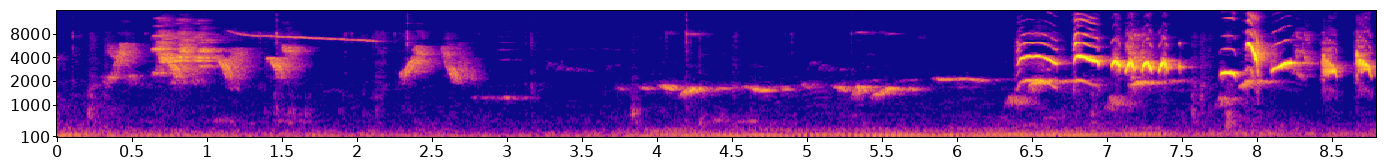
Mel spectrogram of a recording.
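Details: Wambie song from a kept mini bird: scattered high chirps, a thin drawn-out whistle and softer mid notes, then a dense closing burst of rapid, piercing chirps over a low background hum.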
